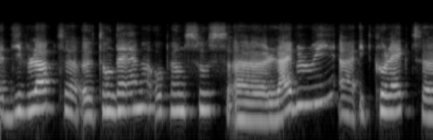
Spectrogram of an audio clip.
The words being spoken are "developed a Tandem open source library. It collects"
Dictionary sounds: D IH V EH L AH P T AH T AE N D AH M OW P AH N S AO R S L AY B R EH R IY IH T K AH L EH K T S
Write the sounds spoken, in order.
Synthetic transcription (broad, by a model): D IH V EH L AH P T AH T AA D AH M OW P AH N S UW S L AY B R EH R IY IH T K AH L EH K T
